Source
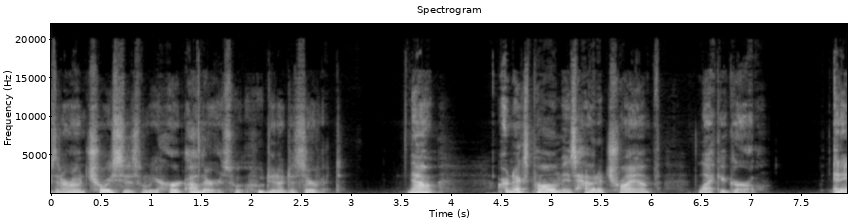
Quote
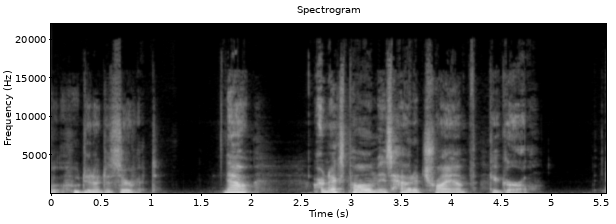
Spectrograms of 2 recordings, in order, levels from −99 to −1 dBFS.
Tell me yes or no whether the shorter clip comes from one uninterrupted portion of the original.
no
